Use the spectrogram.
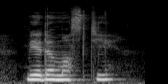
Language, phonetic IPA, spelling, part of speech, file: Czech, [ˈvjɛdomoscɪ], vědomosti, noun, Cs-vědomosti.ogg
- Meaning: 1. inflection of vědomost: genitive/dative/vocative/locative singular 2. inflection of vědomost: nominative/accusative/vocative plural 3. knowledge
